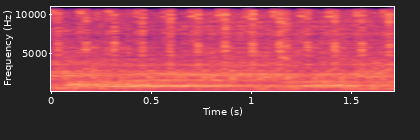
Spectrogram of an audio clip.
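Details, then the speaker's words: Ford 2.0 L diesel car at auction, started with a jump start. Even, steady diesel clatter at idle with no knocks or misses, and no warning lights on the dash. Normal idle. "sounds all right got cool looking in inside no lights on the dash"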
